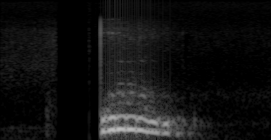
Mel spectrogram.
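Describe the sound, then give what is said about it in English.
A person imitates a wood pigeon with a single hollow, rounded 'woo' lasting about half a second, then quiet. “To it to woo. Woo-hoo! A wood pigeon?”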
